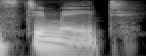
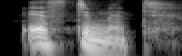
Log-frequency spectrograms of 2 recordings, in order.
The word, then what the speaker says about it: estimate: Not estimate, estimate, estimate.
